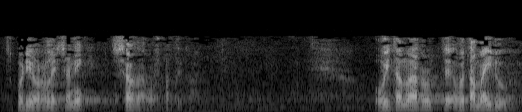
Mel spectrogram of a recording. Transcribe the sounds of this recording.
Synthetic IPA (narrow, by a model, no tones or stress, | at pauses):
o̞ɾio̞re̞laisanikse̞ɾða̰ɣo̞st̪at͡se̥ko̞̥ | ɣjt̪aaruɾt̪oejt̪amaiɾu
